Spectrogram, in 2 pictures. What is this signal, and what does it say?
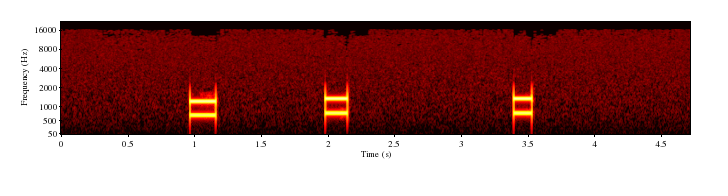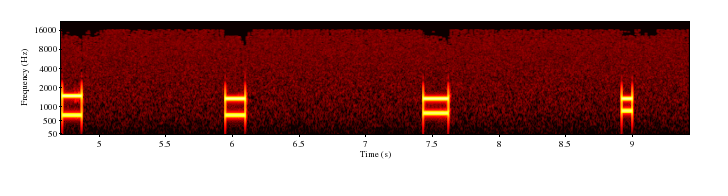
DTMF, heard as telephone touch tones, dialled by hand, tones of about 140 ms. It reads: 1 5 5 3 2 5 8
